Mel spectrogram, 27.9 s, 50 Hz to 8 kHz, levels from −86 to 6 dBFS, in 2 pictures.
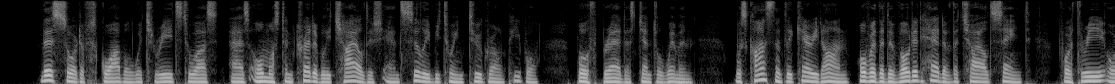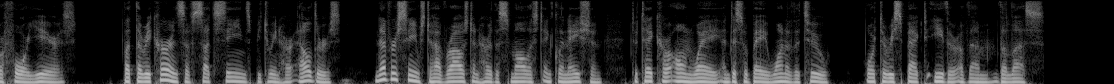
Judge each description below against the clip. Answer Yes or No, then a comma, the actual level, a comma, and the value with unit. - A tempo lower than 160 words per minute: No, average, 170 wpm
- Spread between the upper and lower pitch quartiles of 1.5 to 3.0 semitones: Yes, narrow, 2.6 semitones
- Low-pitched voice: Yes, low, 130 Hz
